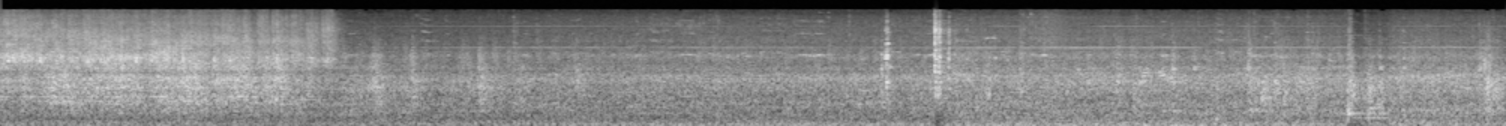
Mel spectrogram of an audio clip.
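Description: Steam-engine-driven portable sawmill running. The saw cuts through wood with a bright hiss that stops about two seconds in, then the machinery keeps running, with two sharp knocks around six seconds in.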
